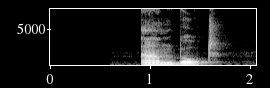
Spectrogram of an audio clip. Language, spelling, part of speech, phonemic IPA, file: Dutch, aanboodt, verb, /ˈambot/, Nl-aanboodt.ogg
- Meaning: second-person (gij) singular dependent-clause past indicative of aanbieden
